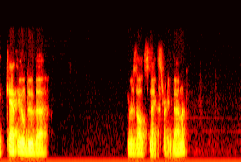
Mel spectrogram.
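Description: A middle-aged man speaks calmly in short bursts, heard through an online call.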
